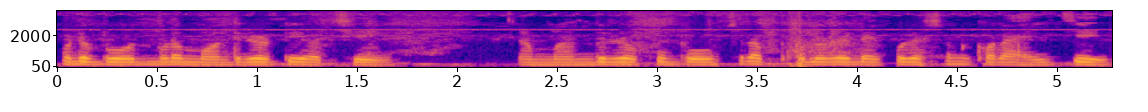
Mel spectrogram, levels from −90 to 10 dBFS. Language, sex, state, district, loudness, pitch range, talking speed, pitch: Odia, male, Odisha, Malkangiri, -17 LUFS, 140-155 Hz, 145 wpm, 150 Hz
